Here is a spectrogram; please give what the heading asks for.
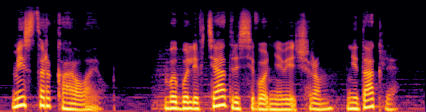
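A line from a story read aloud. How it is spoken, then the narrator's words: Calm question. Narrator (Russian): спокойно спросила Лай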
